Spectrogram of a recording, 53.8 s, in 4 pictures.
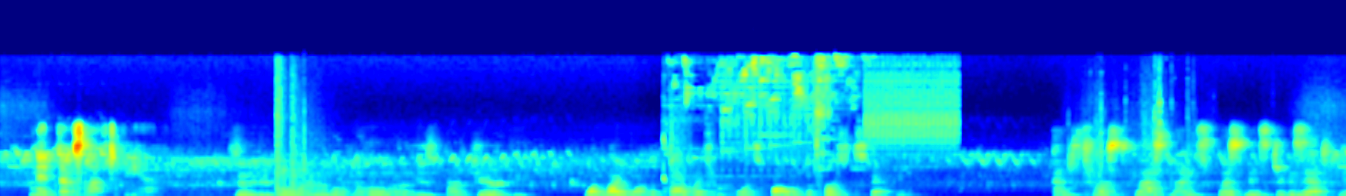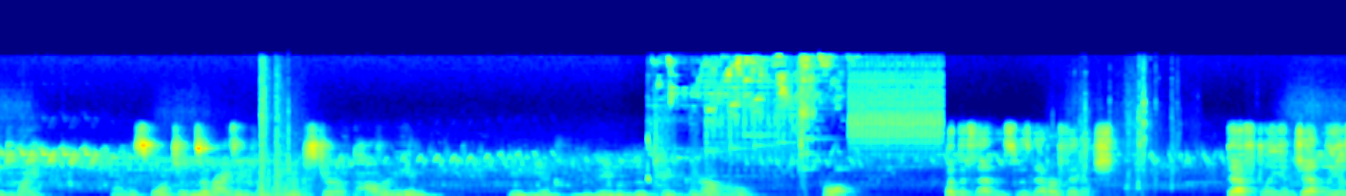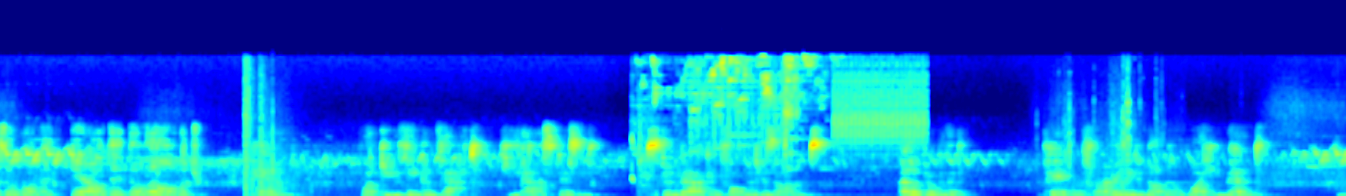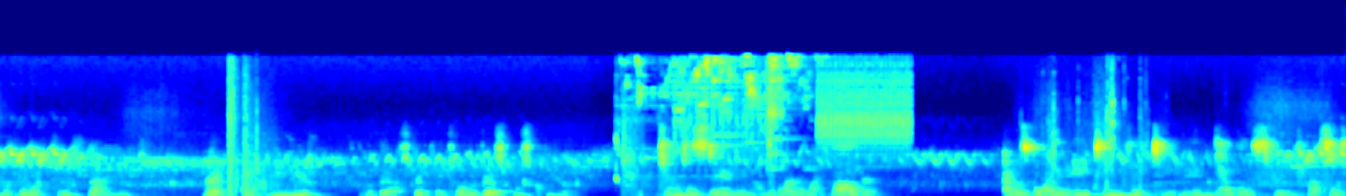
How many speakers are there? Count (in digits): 7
